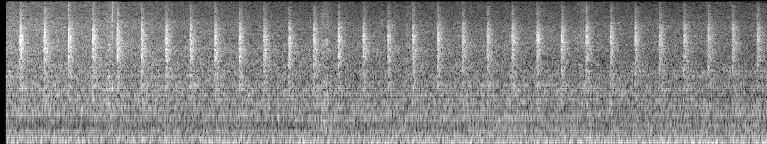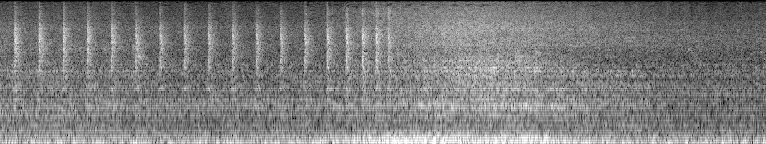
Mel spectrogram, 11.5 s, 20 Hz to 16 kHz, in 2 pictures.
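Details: Ram 4.7L V8 misfiring on cylinder 7: sharp steady ticking over a rough idle, then a rev. New plug did not help, rockers and lifters look good, flush did not help. Compression 70 psi on #7 vs 150; suspected bad valve seat or spun rod bearing.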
